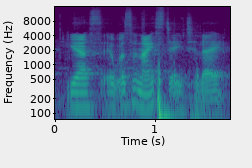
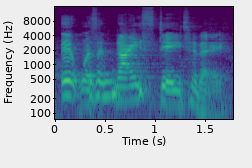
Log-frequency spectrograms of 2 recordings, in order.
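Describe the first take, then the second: First: Said in the usual way. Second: Higher, louder, drawn-out exclamation; exclamation reading. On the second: Shown as a demonstration. Teacher showing how an ending mark changes meaning, exclamation. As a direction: read it with a big exclamation mark. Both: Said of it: "trying to convey two different meanings".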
